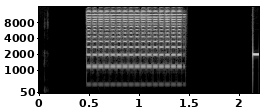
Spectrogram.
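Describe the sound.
A telephone rings with one electronic trilling burst of rapid, even pulses on a steady high tone. After a silence, a brief tone begins right at the end.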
